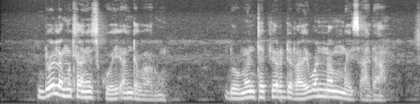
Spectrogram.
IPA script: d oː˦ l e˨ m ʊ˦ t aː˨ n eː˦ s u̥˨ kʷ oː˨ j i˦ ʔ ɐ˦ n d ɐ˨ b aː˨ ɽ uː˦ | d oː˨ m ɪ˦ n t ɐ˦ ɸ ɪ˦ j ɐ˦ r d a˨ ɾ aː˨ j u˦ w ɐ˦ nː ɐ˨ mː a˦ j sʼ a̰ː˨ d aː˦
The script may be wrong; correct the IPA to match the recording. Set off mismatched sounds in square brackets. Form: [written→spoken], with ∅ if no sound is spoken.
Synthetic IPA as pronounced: d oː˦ l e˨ m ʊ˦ t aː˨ n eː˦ s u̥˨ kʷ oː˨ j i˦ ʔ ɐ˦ n d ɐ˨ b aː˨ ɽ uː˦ | d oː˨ m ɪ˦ n t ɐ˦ ɸ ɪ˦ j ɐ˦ r d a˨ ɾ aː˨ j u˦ w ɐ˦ nː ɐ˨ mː [a˦→a˨] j sʼ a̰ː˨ d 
